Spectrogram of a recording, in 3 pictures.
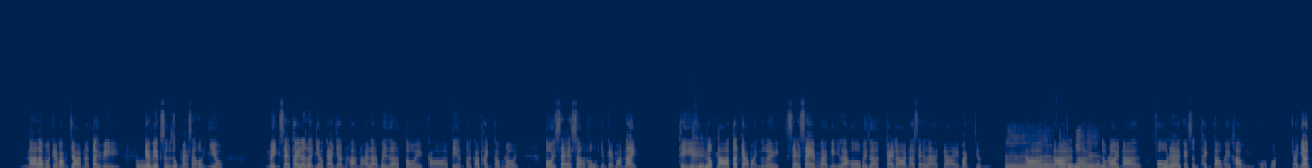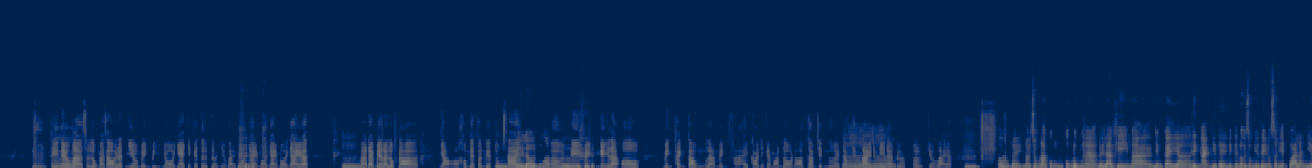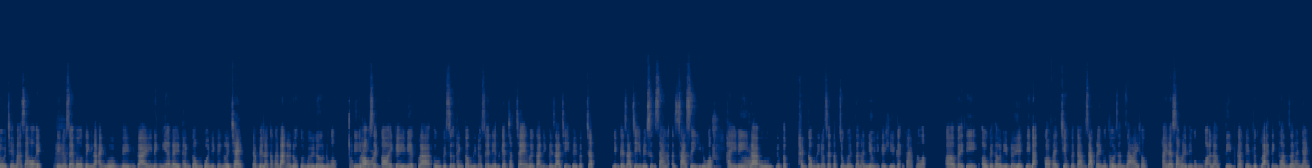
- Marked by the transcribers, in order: tapping; laugh; throat clearing; laugh; other noise; laugh; other background noise; throat clearing
- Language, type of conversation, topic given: Vietnamese, podcast, Lướt bảng tin quá nhiều có ảnh hưởng đến cảm giác giá trị bản thân không?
